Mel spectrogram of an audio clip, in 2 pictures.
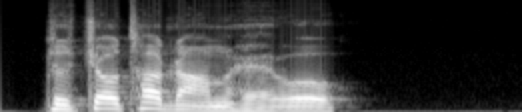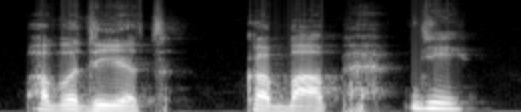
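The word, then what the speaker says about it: ابدیّت: کا باپ ہے۔ جی، اس کو لوگ اکثر غلط تلفظ کے ساتھ بولتے ہیں، یہ ابدیت نہیں ہے، جی، کیونکہ دال کے اوپر تشدید ہے، جی، تو اس لیے یہ ابدیت ہے، ابدیت، کیونکہ یہ اردو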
